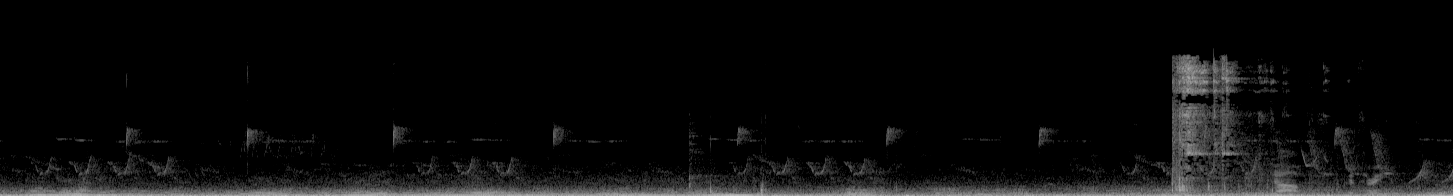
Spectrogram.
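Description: Birds chirping over a steady low drone, with a brief sharp clatter about twelve seconds in.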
